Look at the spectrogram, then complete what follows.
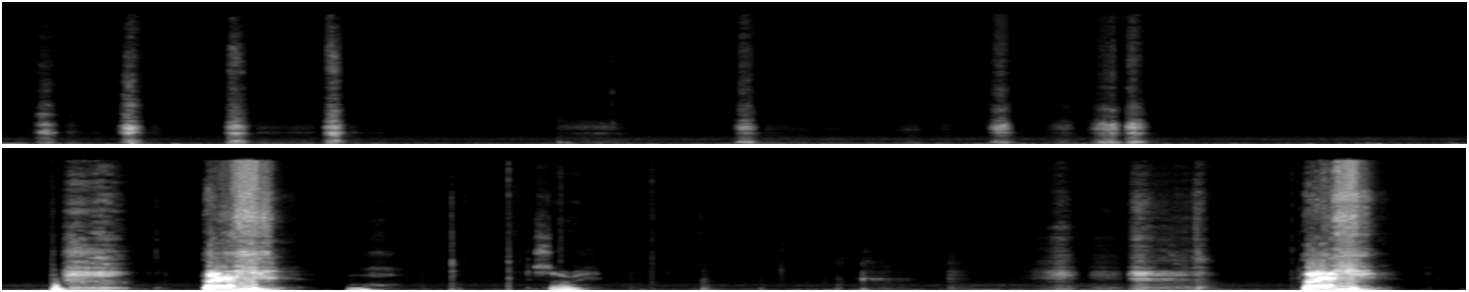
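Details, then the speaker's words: An adult on a video conference call lets out several loud, explosive sneezes with quiet pauses, small sniffs and "excuse me" between them. "I'm just gonna have to take a pause here it's a sneeze so try not to keep watching me keep yourselves busy for a moment"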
